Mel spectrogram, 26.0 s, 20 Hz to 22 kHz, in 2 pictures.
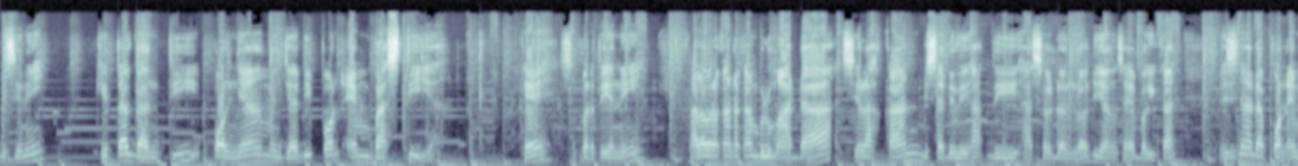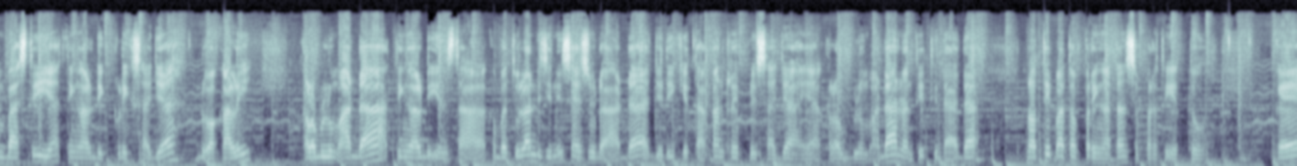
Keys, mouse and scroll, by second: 2.3 click, 7.7 Return, 9.5 click, 10.8-15.3 drag, 25.3 alt+Tab.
